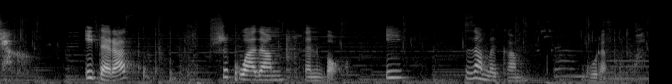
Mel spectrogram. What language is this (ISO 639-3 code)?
pol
